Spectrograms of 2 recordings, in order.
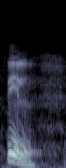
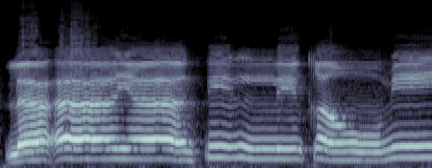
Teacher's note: Asalnya tin, asalnya ta tanwin di bawah bunyi tin. Tapi bila datang lam, hukumnya masuk tanpa dengung. Jadi baca til. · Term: idgham bila gunnah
